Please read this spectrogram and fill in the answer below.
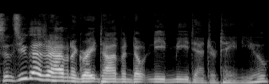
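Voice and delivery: ordinary delivery

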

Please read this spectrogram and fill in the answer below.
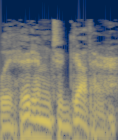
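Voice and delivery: plain

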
